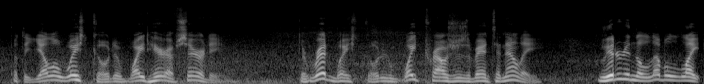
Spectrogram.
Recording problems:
train or aircraft noise; faint; throughout; 20 dB below the speech

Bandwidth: 15 kHz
